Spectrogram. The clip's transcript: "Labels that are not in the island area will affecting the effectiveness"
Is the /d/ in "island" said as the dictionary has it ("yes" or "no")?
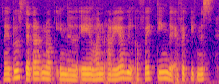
no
